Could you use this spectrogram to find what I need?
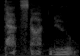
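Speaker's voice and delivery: unvoiced whispered aside; mock whisper. The disciple whispering his doubt to the congregation. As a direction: breathe it like a skeptical secret.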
